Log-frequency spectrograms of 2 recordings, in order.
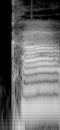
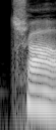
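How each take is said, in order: First: It begins with a hard k sound. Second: It begins with a ch sound. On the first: This is the older habitual way of saying it. "I was pronouncing the tent as a ka with like a K" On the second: This is what the ancestors are now believed to have said. "we think it's a cha, like C H"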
